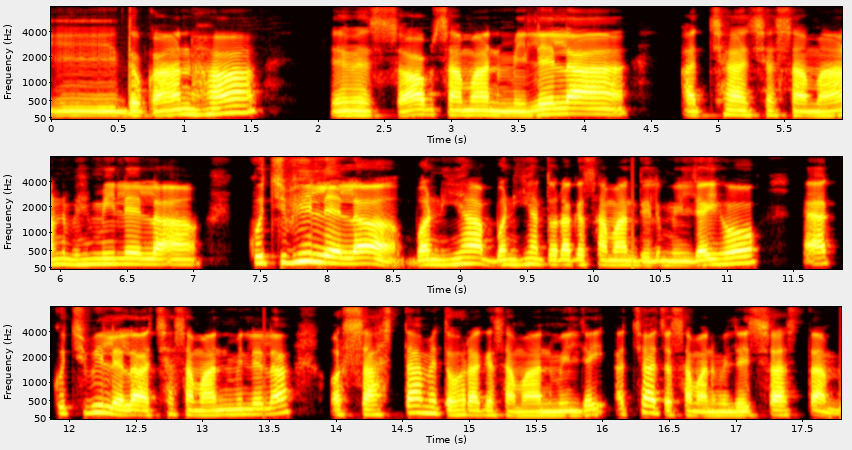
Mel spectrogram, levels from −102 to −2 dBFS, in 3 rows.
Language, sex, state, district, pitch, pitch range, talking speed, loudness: Bhojpuri, male, Bihar, Saran, 130 Hz, 115-150 Hz, 150 wpm, -17 LUFS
